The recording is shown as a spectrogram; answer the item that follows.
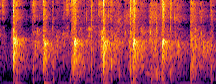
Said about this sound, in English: can we suspend the rules and applaud these students?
